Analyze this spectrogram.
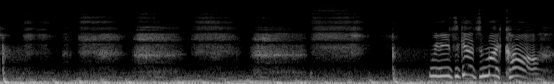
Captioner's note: Lauren panting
